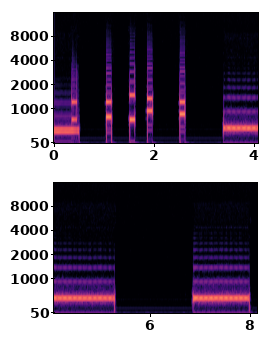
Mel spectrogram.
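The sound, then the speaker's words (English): A phone number being dialed: a quick run of short keypad tones at shifting pitches, followed by two long, steady ringing tones separated by a silent gap. “I'm going to dial Sky's number, and we're going to get you a second date update.”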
